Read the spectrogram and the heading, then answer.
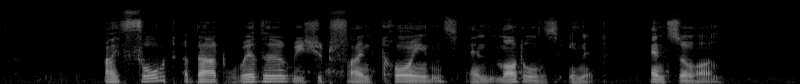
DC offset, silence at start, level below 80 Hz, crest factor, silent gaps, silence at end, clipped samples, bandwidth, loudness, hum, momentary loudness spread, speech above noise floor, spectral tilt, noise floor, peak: under 0.1%; 1.05 s; -64 dBFS; 22 dB; none; 0.8 s; under 0.1%; 15.5 kHz; -35 LUFS; none; 9 LU; 34 dB; -4.5 dB/octave; -69 dBFS; -14 dBFS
